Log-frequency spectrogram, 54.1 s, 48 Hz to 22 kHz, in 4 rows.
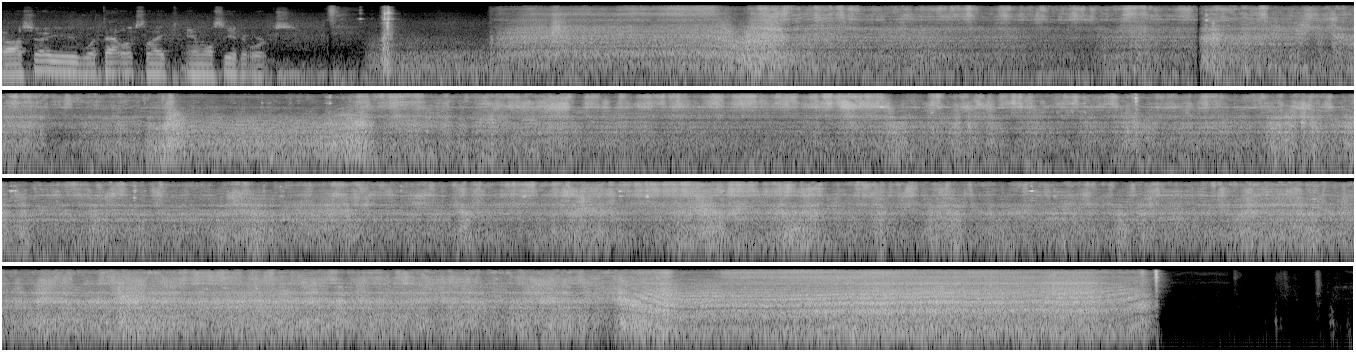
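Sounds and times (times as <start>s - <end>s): torch flame hissing: 3.2s - 52.2s.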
